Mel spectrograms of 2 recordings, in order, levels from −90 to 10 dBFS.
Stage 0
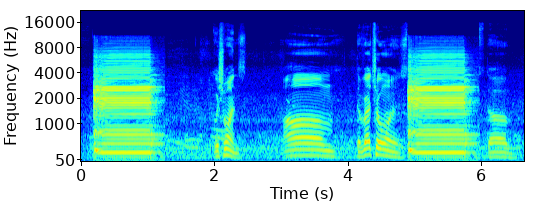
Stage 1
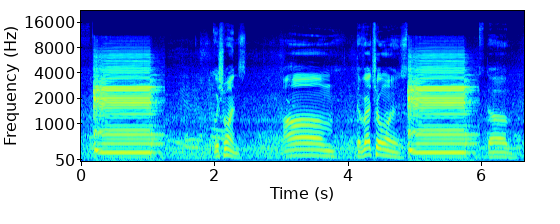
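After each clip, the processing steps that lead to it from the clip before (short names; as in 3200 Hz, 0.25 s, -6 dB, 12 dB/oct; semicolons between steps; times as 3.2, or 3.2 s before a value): three-band squash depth 40%; gain -4 dB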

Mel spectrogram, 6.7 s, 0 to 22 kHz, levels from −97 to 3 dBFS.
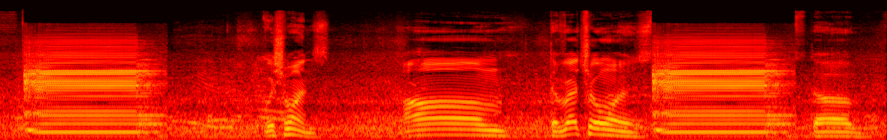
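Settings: limiter -23.5 dBFS, peak gain reduction 8.5 dB; gain +1.5 dB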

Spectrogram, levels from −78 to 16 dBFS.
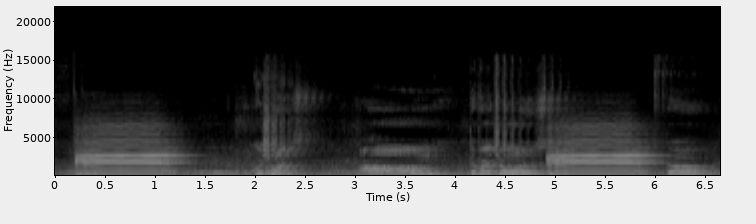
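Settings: feedback echo 77 ms, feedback 55%, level -5 dB; gain -2 dB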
